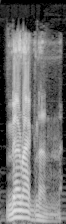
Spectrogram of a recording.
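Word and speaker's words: marañón: The cashew is a handle to a fruit called a merasoon, pronounced like lasagna. Meragnon.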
